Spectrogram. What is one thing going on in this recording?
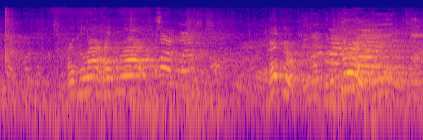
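Women and girls shout and cheer loudly nearby.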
